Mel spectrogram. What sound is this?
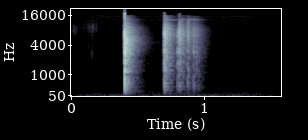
coin drop wood floor 2
penny falling onto a wooden floor
coin, drop, floor, wood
